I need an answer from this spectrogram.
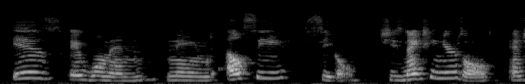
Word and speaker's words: Sigel: is his granddaughter yes um sorry you're saying seagull like s-i-e-g-e-l s-i-g-e-l but it's pronounced as equal okay my brain sorry okay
